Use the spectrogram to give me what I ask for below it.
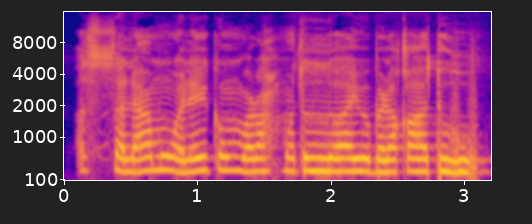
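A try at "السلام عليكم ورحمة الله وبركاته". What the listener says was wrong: वालेकुम अस्सलाम व रहमतुल्लाहि व बरकातुहू। व बरकातुहू नहीं, व बरकातुहू, डंडी वाला काफ।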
